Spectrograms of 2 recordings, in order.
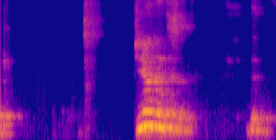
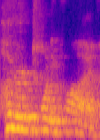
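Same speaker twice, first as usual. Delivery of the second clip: calling out higher and louder; raised-voice joke call; mock yell; 4 semitones higher, 7 dB louder than usual. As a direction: yell it out as the visitor trying a joke. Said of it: "And he yells out".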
